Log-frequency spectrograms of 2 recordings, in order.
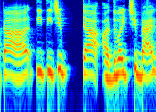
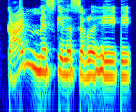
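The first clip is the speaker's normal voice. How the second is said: usual speaking voice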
